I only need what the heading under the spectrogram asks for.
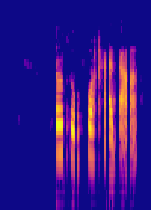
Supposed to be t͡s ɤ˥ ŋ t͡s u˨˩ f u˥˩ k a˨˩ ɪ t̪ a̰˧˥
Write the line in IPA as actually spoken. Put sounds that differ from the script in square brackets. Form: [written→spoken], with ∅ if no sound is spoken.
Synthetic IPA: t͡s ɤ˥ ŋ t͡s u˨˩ f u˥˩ [k→x] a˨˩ ɪ t̪ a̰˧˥

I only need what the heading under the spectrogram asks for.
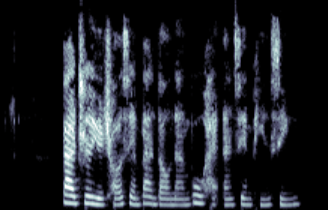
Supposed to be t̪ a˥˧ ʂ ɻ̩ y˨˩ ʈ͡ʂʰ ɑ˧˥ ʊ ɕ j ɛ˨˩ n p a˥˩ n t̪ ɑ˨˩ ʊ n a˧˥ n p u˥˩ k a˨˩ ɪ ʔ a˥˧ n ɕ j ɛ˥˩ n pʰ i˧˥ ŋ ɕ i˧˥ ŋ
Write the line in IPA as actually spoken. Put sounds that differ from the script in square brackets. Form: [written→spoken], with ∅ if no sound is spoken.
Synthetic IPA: t̪ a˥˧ [ʂ→ʈ͡ʂ] ɻ̩ y˨˩ ʈ͡ʂʰ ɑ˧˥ ʊ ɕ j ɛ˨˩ n p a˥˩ n t̪ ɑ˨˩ ʊ n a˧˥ n p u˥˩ [k→x] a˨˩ ɪ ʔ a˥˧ n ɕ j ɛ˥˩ n pʰ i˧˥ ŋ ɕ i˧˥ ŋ

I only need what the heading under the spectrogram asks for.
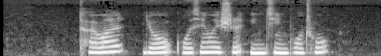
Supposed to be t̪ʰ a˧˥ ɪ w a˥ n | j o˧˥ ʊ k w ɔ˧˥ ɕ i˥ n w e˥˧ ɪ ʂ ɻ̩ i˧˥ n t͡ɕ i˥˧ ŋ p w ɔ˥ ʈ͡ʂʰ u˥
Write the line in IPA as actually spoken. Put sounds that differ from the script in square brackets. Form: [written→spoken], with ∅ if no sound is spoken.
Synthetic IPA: t̪ʰ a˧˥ ɪ w a˥ n | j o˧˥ ʊ k w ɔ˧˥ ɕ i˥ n w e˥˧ ɪ ʂ ɻ̩ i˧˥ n t͡ɕ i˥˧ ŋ p w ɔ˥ ʈ͡ʂʰ u˥

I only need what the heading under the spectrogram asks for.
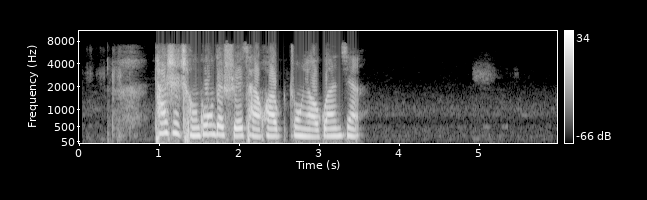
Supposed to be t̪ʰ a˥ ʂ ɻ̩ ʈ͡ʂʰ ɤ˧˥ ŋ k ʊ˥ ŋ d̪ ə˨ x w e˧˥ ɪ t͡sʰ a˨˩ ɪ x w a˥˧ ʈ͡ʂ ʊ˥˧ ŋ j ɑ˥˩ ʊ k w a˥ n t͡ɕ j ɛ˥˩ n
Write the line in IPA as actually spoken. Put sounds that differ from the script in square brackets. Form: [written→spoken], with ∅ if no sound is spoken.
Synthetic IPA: t̪ʰ a˥ ʂ ɻ̩ ʈ͡ʂʰ ɤ˧˥ ŋ k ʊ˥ ŋ d̪ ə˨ [x→ʂ] w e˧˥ ɪ t͡sʰ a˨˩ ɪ x w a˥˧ ʈ͡ʂ ʊ˥˧ ŋ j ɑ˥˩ ʊ k w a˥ n t͡ɕ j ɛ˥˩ n

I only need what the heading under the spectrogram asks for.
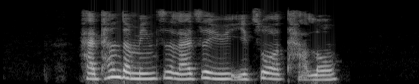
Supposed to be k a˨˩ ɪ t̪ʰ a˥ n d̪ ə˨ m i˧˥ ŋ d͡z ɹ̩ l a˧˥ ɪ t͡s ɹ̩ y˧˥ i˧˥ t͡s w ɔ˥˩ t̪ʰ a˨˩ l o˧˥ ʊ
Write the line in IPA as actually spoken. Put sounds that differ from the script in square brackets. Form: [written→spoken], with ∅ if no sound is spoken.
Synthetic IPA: [k→x] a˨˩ ɪ t̪ʰ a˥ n d̪ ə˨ m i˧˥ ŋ d͡z ɹ̩ l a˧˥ ɪ t͡s ɹ̩ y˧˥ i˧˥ t͡s w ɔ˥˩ t̪ʰ a˨˩ l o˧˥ ʊ

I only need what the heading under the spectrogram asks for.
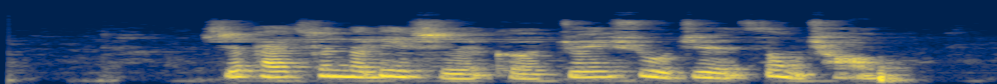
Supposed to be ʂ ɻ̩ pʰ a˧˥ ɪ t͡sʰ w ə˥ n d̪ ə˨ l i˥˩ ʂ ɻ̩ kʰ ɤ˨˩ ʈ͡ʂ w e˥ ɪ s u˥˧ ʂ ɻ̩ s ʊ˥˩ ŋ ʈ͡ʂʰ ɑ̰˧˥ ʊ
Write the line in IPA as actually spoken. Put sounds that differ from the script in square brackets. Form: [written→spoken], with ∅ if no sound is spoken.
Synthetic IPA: ʂ ɻ̩ pʰ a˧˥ ɪ t͡sʰ w ə˥ n d̪ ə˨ l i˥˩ ʂ ɻ̩ kʰ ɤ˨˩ ʈ͡ʂ w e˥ ɪ [s→ʂ] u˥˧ [ʂ→ʈ͡ʂ] ɻ̩ s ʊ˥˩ ŋ ʈ͡ʂʰ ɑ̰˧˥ ʊ

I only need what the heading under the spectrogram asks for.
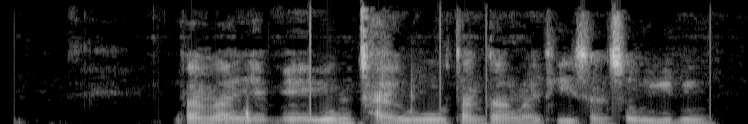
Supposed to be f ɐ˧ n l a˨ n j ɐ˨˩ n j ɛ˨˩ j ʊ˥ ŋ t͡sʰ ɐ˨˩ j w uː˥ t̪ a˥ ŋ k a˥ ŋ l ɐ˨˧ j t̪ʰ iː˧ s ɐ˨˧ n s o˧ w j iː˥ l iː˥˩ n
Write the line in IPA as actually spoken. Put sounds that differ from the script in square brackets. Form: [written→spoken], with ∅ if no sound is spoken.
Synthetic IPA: f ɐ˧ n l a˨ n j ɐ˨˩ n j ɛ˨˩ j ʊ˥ ŋ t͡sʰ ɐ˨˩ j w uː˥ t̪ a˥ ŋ k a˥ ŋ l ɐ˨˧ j t̪ʰ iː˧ s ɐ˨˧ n s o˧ w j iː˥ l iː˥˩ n

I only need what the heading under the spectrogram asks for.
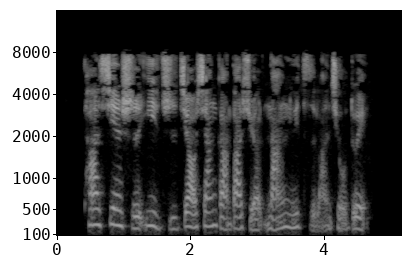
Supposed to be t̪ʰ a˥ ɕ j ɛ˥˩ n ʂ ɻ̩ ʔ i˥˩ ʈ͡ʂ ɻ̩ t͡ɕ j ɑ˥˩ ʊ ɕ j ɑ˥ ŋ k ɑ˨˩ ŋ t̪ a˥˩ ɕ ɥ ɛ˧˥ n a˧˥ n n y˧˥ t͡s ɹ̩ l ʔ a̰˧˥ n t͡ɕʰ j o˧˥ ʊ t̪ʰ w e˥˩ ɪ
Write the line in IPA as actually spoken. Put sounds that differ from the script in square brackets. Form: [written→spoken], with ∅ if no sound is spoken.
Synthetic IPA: t̪ʰ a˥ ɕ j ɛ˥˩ n ʂ ɻ̩ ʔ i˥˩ ʈ͡ʂ ɻ̩ t͡ɕ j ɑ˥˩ ʊ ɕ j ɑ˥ ŋ k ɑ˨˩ ŋ t̪ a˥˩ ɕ ɥ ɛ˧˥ n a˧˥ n n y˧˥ t͡s ɹ̩ l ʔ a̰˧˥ n t͡ɕʰ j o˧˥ ʊ [t̪ʰ→t̪] w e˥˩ ɪ

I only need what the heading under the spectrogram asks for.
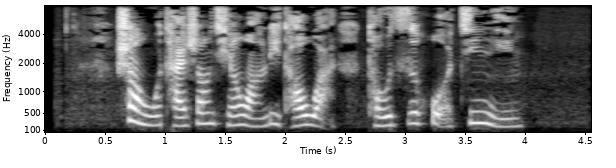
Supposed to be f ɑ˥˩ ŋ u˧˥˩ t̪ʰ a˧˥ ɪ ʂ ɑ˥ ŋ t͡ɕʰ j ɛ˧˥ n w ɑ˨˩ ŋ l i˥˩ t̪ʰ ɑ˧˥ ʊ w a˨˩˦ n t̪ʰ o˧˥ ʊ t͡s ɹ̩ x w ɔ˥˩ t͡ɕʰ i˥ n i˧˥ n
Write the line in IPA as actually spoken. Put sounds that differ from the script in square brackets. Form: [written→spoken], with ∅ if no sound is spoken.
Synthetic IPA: [f→ʂ] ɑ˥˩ ŋ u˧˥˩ t̪ʰ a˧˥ ɪ ʂ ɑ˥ ŋ t͡ɕʰ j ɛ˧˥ n w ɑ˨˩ ŋ l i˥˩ t̪ʰ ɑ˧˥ ʊ w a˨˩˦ n t̪ʰ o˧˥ ʊ t͡s ɹ̩ x w ɔ˥˩ [t͡ɕʰ→t͡ɕ] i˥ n i˧˥ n

